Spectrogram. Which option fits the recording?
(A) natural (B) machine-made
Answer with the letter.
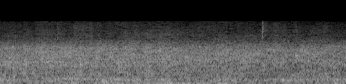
B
